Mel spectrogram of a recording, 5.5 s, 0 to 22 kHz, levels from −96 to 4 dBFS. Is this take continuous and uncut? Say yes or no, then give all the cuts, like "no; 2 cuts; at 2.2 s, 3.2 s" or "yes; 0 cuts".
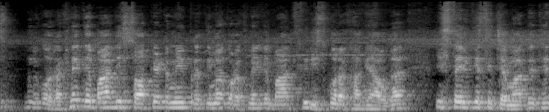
yes; 0 cuts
